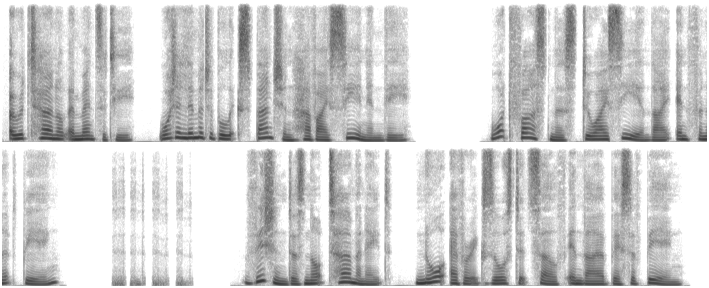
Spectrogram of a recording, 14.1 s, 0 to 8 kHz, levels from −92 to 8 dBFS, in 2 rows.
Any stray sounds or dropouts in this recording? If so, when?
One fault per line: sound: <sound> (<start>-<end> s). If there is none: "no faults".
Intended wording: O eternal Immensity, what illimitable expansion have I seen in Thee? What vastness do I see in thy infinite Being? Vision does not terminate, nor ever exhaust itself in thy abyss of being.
sound: laugh (8.1-9.0 s)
